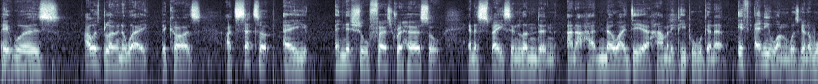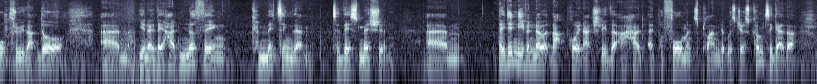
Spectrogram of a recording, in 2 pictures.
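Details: Adult male speaker; fluent speech.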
